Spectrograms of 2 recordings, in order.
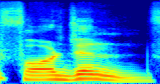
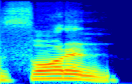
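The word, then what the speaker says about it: foreign: फ़ॉरेन, इट्स नॉट फ़ॉरजन, इट्स नॉट फ़ॉरजन, इट्स फ़ॉरेन, फ़ॉरेन।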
